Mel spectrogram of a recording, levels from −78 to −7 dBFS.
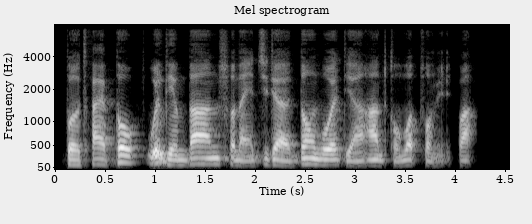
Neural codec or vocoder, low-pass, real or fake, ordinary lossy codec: codec, 16 kHz, 0.5 kbps, FunCodec, trained on Chinese and English, 25 frames a second; 7.2 kHz; fake; none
